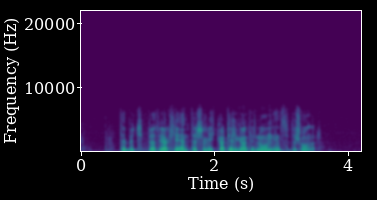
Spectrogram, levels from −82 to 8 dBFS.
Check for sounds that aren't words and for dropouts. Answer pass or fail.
fail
